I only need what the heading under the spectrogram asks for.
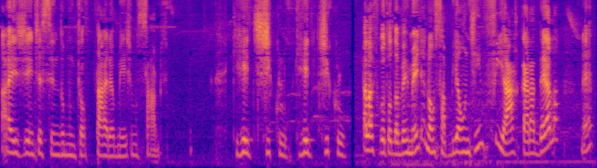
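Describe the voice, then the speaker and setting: Woman, Brazilian Portuguese accent, dramatic storytelling, talks to listeners directly, lively swooping pitch, breathy. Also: fairly quick. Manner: animated, addresses listeners directly. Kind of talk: dramatic first-person storytelling.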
